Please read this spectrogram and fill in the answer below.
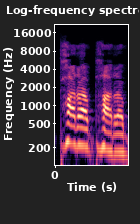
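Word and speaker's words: Phala Phala: Which is pronounced para-para, by the way. Is it pronounced para-para? – I was schooled. I was schooled the other day. Ke para-para, yes. – We thank you for that. I will now refer to it as para-para.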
